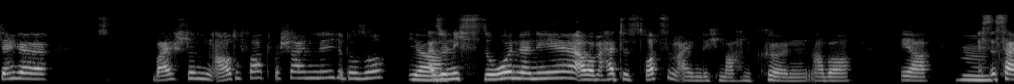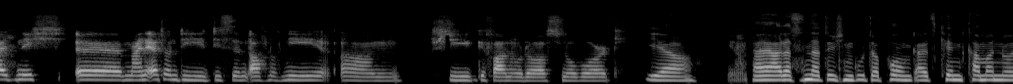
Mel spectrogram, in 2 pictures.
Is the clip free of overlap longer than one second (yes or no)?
yes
